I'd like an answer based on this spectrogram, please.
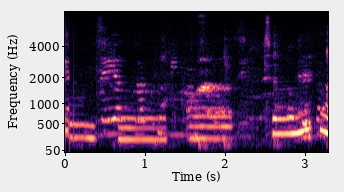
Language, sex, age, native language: Icelandic, other, 11, Icelandic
